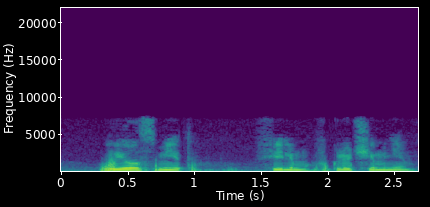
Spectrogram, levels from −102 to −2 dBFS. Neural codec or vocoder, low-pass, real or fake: none; 7.2 kHz; real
